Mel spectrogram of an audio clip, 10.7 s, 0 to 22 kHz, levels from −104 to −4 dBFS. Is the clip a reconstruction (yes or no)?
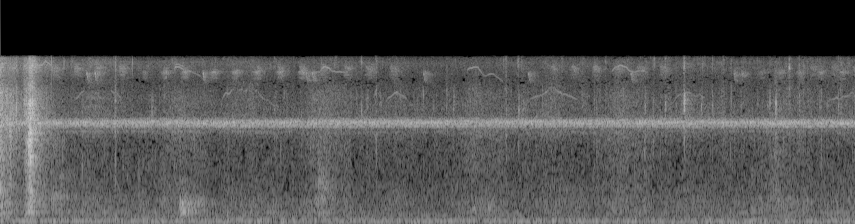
no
